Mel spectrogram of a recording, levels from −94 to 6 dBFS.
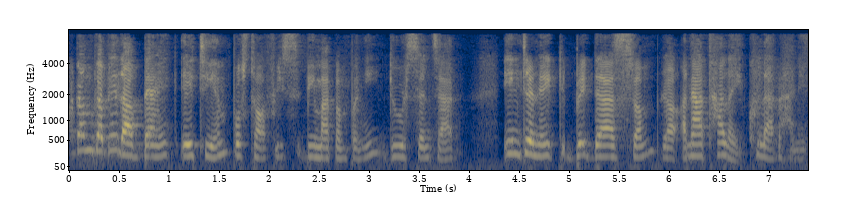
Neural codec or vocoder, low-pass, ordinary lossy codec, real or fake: codec, 16 kHz, 1.1 kbps, Voila-Tokenizer; none; none; fake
